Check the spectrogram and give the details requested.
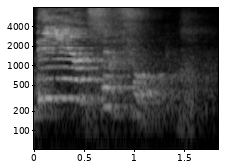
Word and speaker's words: beautiful: Then you have beautiful. Beautiful. I'm going to say beautiful. No, is the first syllable here that will be stressed.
